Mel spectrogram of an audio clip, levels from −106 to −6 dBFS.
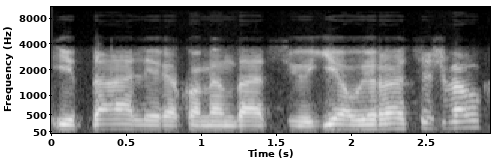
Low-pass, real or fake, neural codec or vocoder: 9.9 kHz; real; none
